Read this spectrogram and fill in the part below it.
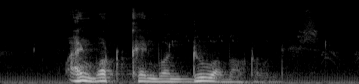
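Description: An elderly man speaks calmly and slowly, close to a microphone.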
